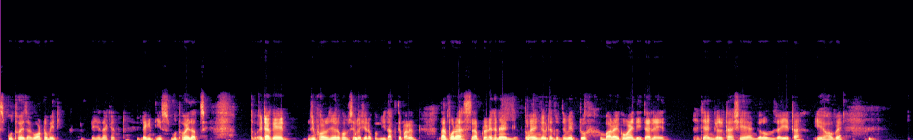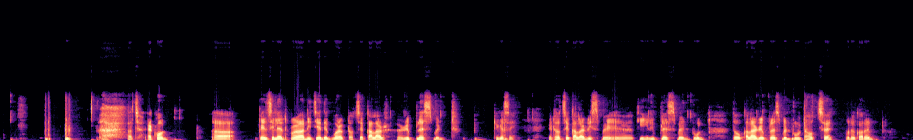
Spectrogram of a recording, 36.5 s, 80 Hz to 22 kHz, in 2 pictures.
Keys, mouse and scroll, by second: 1.6-2.0 alt+scroll up 3, 2.4 alt+scroll down 1, 27.7 alt+scroll down 2, 28.1-28.7 alt+scroll up 1.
